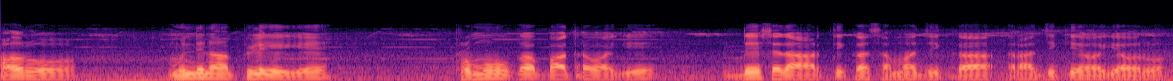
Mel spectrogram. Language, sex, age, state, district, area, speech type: Kannada, male, 18-30, Karnataka, Bellary, rural, spontaneous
